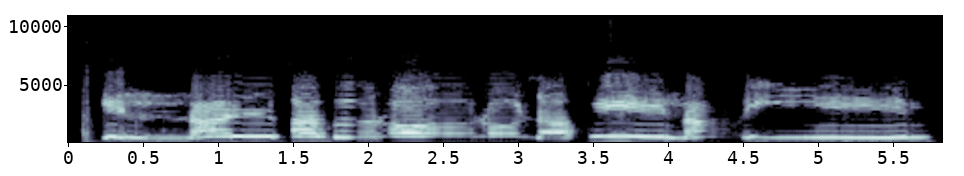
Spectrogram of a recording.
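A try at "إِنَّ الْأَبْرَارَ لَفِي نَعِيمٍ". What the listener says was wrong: Sudah bagus, nunnya kurang panjang sedikit gunahnya. Innal abrara lafi na'im.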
